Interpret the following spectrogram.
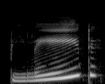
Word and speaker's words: believed: the two vowel rule when the vowels IE are together in a word they usually make the sound e let's learn an ie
